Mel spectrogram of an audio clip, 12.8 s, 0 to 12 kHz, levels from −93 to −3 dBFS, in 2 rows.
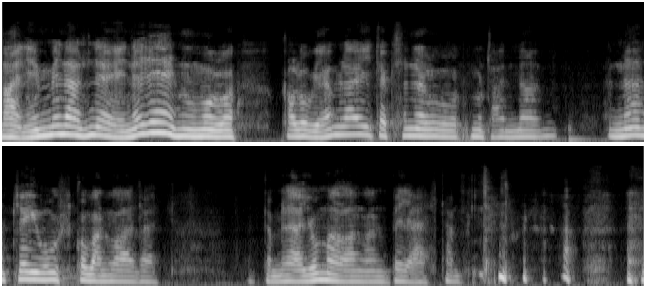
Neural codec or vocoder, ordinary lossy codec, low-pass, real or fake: codec, 16 kHz, 16 kbps, FreqCodec, smaller model; none; 7.2 kHz; fake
